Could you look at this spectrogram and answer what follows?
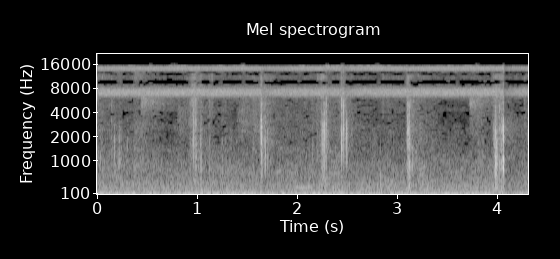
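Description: Steady high-pitched drone of forest insects, with footsteps on a path of dry leaves at a slow walking pace, one step every second or less.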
